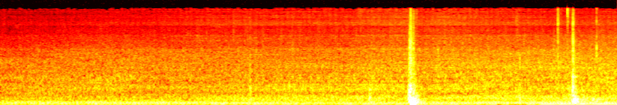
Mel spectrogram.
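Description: Range Rover rear passenger door shut with one heavy thud about four seconds in, then two lighter clicks near the end, over a low steady hum.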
